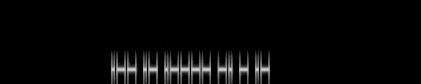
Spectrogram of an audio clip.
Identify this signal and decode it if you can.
Morse code, heard as a keyed tone, about 45 wpm, 700 Hz. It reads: WA1NTA
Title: Call Signs Repeated 3x - 45wpm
